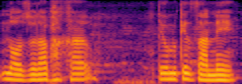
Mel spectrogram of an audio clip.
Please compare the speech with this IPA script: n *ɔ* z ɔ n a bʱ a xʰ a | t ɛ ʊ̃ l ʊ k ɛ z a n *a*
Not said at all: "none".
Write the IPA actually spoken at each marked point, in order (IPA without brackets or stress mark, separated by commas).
ɔ, ɛ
